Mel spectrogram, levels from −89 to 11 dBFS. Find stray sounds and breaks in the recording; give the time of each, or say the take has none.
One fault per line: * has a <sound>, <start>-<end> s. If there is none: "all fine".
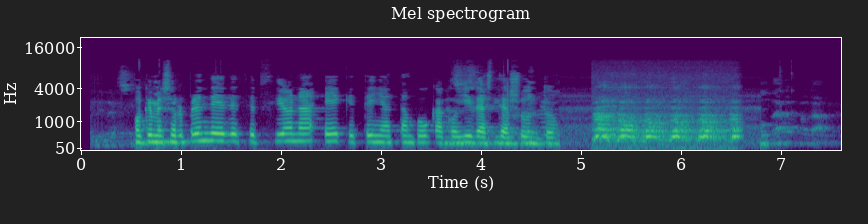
* has a bark, 5.1-6.6 s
